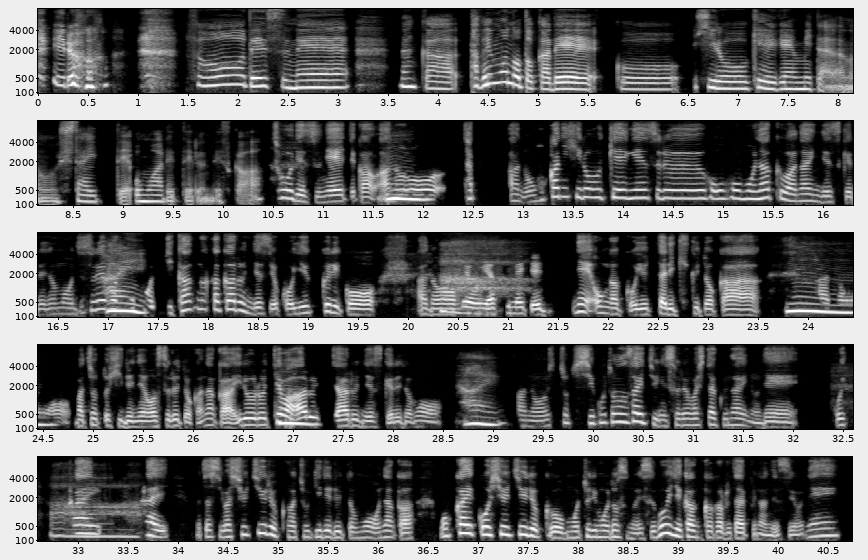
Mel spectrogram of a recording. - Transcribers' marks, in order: chuckle; other background noise
- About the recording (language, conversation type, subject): Japanese, advice, 日々の無駄遣いを減らしたいのに誘惑に負けてしまうのは、どうすれば防げますか？
- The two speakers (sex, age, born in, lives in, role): female, 25-29, Japan, Japan, advisor; female, 50-54, Japan, Japan, user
